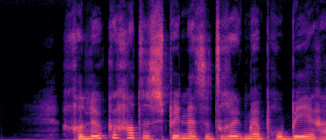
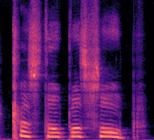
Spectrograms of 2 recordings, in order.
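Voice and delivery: high-pitched urgent shout; screamed warning; 13 semitones higher, 4 dB louder than usual. A narrator's reading. Ellen warning Crystal of the spider, screaming. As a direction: scream a warning just in time. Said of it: "Ze kon nog net schreeuwen".

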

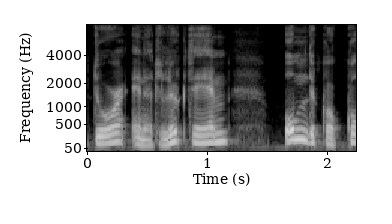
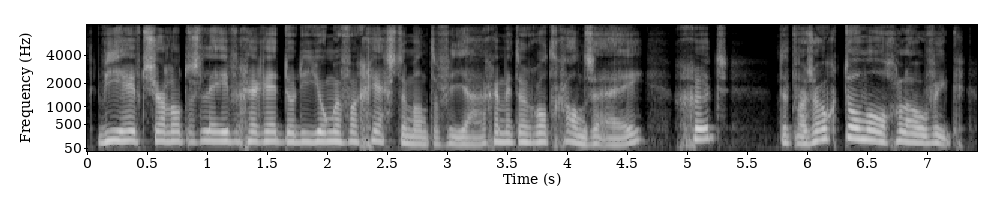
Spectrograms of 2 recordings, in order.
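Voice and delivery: higher, boastful sarcastic rat voice; a rat listing his good deeds smugly; 4 semitones higher than usual. Acted. The rat reminding Wilbur of his deeds, smug sarcasm.

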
